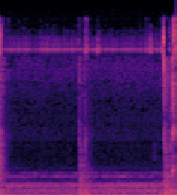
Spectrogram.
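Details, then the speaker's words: Newly installed Chinese diesel heater in a workshop, running at tick-over about five minutes after start: soft tick roughly every three-quarters of a second over a steady fan hum, the fuel dosing pump running normally. "so that little ticking you can hear is the pump"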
